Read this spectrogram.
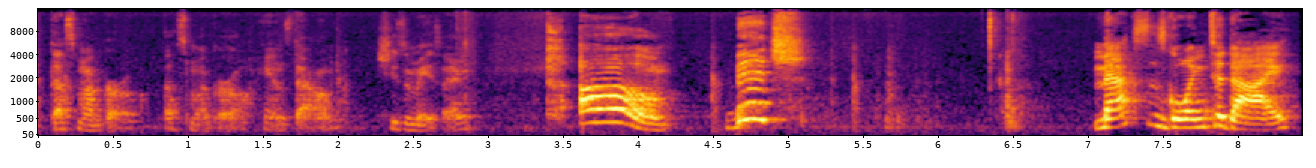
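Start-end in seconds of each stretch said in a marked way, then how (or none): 0.1-2.8 very soft, fond aside; quiet affectionate fangirling; near whisper. Real, not acted. 3.6-5.2 high, loud gasp of realization; shocked realization about Max; sudden shock. Real, not acted.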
